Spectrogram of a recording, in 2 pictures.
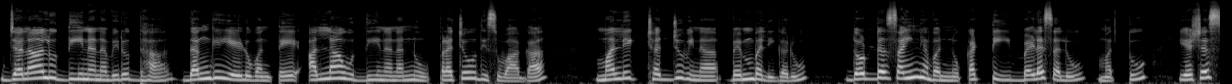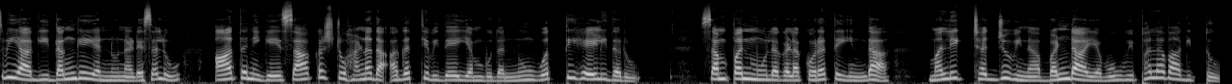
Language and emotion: Kannada, neutral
